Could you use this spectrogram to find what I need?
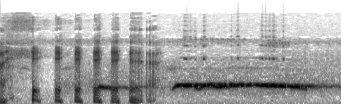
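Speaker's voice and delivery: evil cackle. Acted. Dacoit leader gloats before robbery.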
